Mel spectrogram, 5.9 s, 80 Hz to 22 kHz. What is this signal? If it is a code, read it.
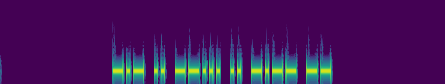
Morse code, heard as a keyed tone, about 27 wpm, 700 Hz. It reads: KI7IYM
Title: Speed Racing - USA Call Signs 22wpm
